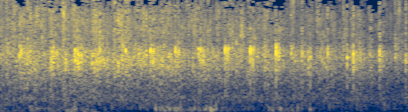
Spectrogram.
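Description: A crowd applauds steadily for a person who came up to share, a dense wash of many hands clapping at an even level for several seconds, with no voices standing out above it.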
